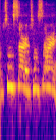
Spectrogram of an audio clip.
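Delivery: mock very high, hysterical, tearful sobbing voice. Retelling a car crash, the speaker quotes the other driver, imitating hysterical crying. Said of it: "She's crying hysterical".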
